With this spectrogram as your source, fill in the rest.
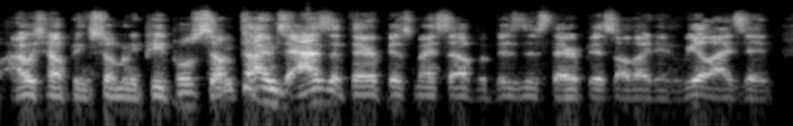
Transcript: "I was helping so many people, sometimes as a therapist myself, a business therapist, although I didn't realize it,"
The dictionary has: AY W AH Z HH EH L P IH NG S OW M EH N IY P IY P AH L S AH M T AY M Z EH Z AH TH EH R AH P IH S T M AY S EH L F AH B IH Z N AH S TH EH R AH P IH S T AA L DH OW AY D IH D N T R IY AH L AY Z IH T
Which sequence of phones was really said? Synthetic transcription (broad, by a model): AY W AH Z HH EH L P IH NG S OW M EH N IY P IY P L S AH M T AY M Z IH Z AH TH EH R AH P IH S T M AY S EH L F AH B IH Z N AH S TH EH R AH P IH S T AA L DH OW AY D IH D N T R IY AH L AY Z IH T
